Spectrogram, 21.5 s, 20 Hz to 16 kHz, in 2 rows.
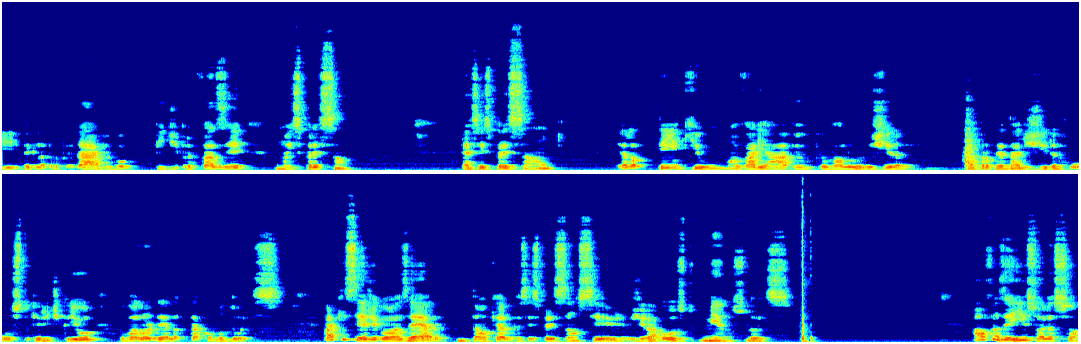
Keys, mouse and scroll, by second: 0.9 click, 2.2 click, 15.7 click, 16.5 click, 17.5 space, 17.8 -, 18.2 2, 18.7 Return.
